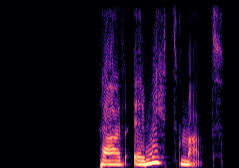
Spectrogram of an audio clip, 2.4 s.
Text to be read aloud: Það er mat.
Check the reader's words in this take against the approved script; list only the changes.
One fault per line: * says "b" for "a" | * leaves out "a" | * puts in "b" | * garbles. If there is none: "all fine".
* puts in "mitt"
